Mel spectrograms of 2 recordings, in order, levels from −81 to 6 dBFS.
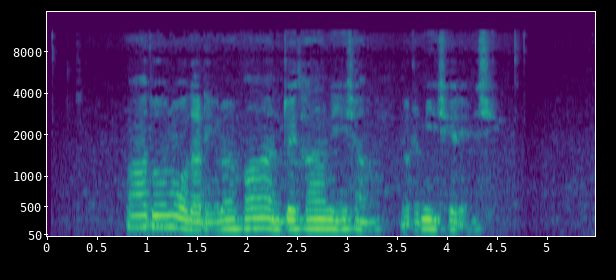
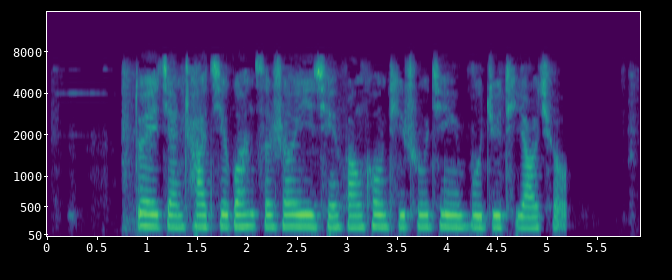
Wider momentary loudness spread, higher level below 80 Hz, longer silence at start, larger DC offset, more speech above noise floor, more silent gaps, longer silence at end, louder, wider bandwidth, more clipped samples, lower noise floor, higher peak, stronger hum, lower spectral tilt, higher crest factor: first, 12 LU vs 6 LU; about the same, -54 dBFS vs -58 dBFS; about the same, 0.8 s vs 0.75 s; neither; second, 38 dB vs 47 dB; neither; first, 1 s vs 0.05 s; first, -20 LUFS vs -24 LUFS; first, 11.5 kHz vs 8 kHz; neither; second, -57 dBFS vs -71 dBFS; first, -4 dBFS vs -8 dBFS; neither; first, -7 dB/octave vs -4 dB/octave; about the same, 16 dB vs 18 dB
